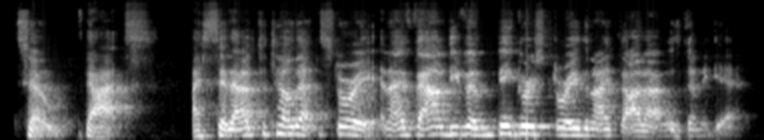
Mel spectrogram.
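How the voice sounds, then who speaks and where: An ordinary speaking voice with an American accent, ordinary pitch variation and a fairly quick pace. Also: woman, medium pitch for a woman. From Detroit, US Midwest. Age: 60s. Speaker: novelist. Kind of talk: author interview. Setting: video call.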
